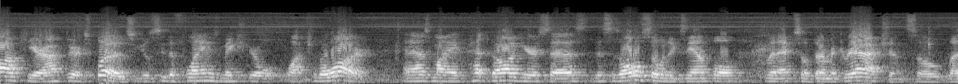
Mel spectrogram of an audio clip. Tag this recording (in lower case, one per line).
speech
